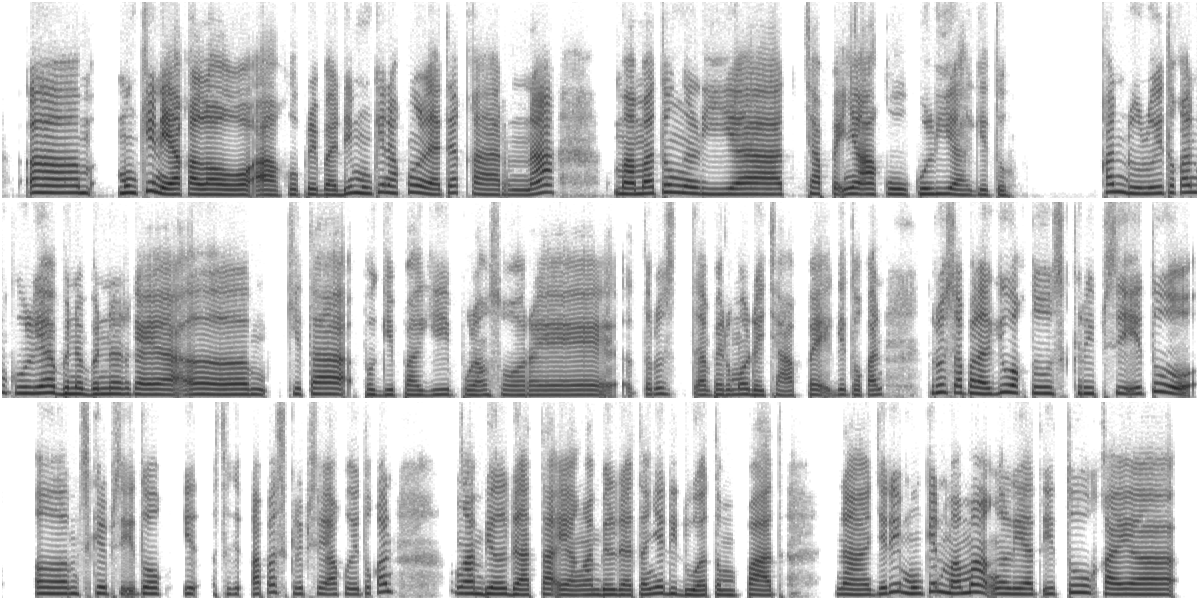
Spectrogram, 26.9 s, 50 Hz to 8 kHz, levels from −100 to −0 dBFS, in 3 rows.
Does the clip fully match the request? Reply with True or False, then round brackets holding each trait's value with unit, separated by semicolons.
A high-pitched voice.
True (225 Hz)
